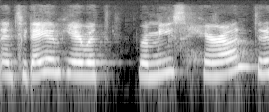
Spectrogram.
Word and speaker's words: Ramese Hearon: inspiring my generation and today i'm here with remiss herron did i pronounce that right correct okay and he is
